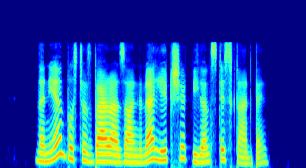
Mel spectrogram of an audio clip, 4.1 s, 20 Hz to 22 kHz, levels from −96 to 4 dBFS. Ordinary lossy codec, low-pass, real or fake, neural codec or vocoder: none; none; fake; codec, 16 kHz, 0.5 kbps, FunCodec, trained on LibriTTS, 25 frames a second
